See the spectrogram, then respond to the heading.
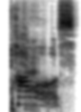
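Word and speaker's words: Pauwels: And he spoke about the incredible, these are his words, not mine, the incredible experience he had where Barry Pwels, is that how you say it? Anyone know? – Pwels.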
